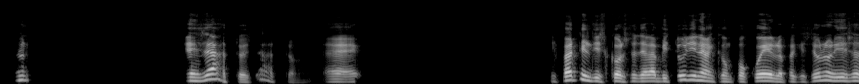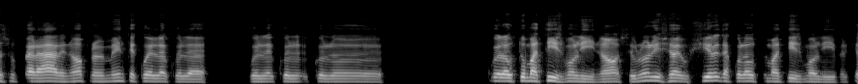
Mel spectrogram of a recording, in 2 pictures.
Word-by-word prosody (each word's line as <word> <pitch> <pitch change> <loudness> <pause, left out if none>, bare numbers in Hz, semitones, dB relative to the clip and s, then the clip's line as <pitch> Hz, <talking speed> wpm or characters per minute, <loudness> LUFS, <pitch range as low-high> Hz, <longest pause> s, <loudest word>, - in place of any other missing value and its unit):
Un 205 +1 -5 1.6
Esatto, 170 - +2
esatto. 100 -2 -15
Ehm 125 0 -3 1.9
Infatti, 190 - +3
il 200 - +5
discorso 150 -1 0
dell'abitudine 150 +8 +2
è - - +8
anche 140 -4 -1
un 130 - -8
po' 135 - -4
quello, 160 -5 +5
perché 130 -2 -9
se 160 - -3
uno 190 +1 +2
riesce 165 -1 +1
a - - +1
superare, 150 -1 +3
no, 150 +4 -1
probabilmente 150 +2 -4
quel 140 -2 0
quel 125 -4 -3 0.4
quel 135 -1 -4
quel 135 -4 -5
quel 135 -3 -6 1.0
quell'automatismo 160 -2 +3
lì, 135 -3 0
no, 130 +3 +1
se 130 - -7
uno 165 +6 -1
riesce 170 -4 +1
a 145 - 0
uscire 175 +7 +2
da 160 -3 -2
quell'automatismo 140 -3 -2
lì 115 -2 -6
perché 115 0 -13
145 Hz, 135 wpm, -23 LUFS, 130-160 Hz, 1.9 s, è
